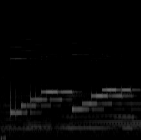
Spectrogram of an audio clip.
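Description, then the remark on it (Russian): A telephone rings with a bright melodic ringtone, a short rising run of electronic notes played twice in a row, loud, with no voices. “Вновь зазвонил телефон”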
